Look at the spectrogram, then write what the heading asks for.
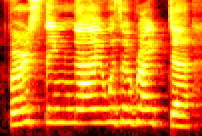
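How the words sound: The sound is bright, high and forward. The speaker calls it right. "making sure that it's here and it has a little bit higher of a cartoon feel to it"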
